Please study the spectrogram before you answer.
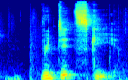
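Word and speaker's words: Radetzky: Raditsky.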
